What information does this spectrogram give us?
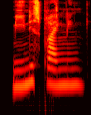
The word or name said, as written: minesprængning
